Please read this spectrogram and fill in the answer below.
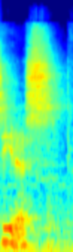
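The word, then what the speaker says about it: Tidus: Final Fantasy 10 and the narrator called him tetus and um and then my brother and I looked at each other like wait that's how you say it and then later on other official media came out and yep his name is tetus quick get him look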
